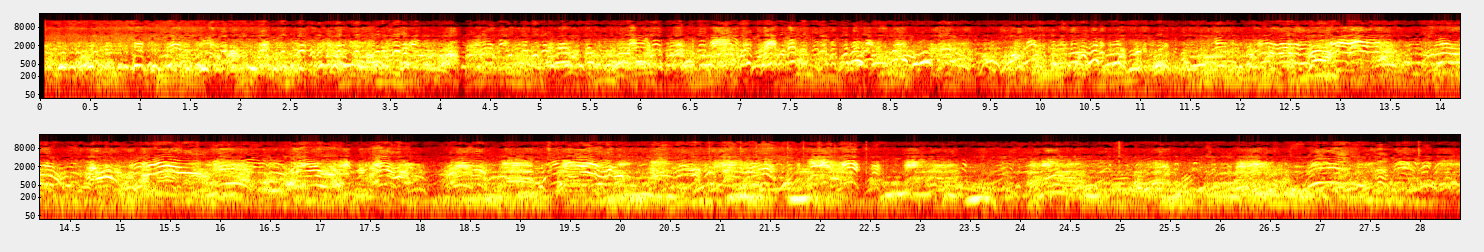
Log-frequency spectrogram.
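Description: Hyenas cackle, whoop and giggle loudly and continuously.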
